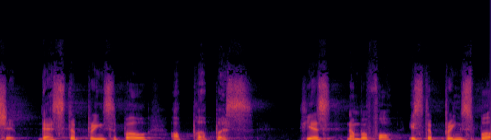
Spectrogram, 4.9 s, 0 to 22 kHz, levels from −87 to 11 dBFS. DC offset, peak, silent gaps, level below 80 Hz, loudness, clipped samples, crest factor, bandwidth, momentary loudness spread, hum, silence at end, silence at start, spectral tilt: under 0.1%; -10 dBFS; none; -70 dBFS; -27 LUFS; under 0.1%; 18 dB; 12 kHz; 7 LU; none; 0 s; 0 s; -4.5 dB/octave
